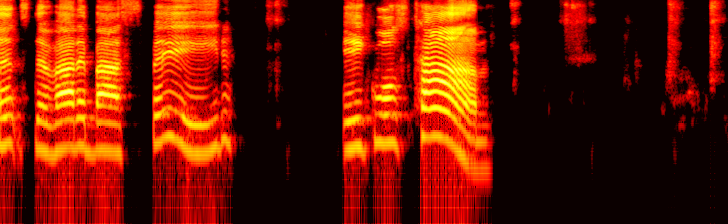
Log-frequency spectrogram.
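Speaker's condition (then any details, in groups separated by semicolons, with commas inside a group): No condition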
